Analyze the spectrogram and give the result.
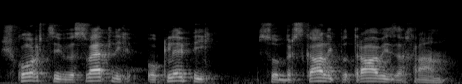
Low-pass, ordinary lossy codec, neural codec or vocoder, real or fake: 7.2 kHz; none; codec, 16 kHz, 8 kbps, FunCodec, trained on LibriTTS, 25 frames a second; fake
